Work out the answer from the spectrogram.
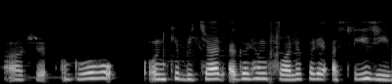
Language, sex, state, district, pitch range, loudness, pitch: Hindi, female, Bihar, Sitamarhi, 235-265 Hz, -22 LUFS, 245 Hz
